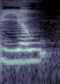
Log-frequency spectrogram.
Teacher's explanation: یا واو ساکن سے پہلے یا کے اوپر زبر ہے، واو لین ہوگا، نرم آواز کے ساتھ جلدی ادا کریں گے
